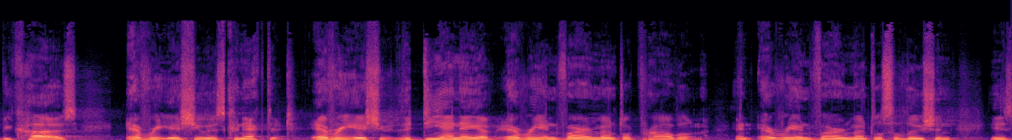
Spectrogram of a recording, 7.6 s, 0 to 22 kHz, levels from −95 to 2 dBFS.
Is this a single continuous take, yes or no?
yes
